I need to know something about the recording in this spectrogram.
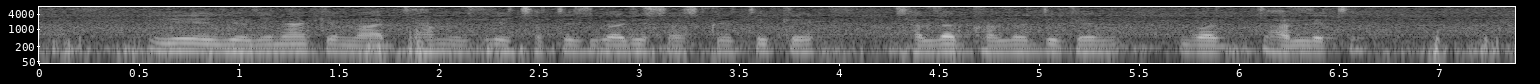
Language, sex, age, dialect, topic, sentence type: Chhattisgarhi, male, 25-30, Eastern, agriculture, statement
